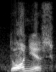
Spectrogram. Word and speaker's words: Doñez: I've heard 2 different pronunciations. Doñez. So it is Doñez, como español.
